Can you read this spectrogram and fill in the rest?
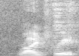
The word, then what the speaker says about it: Reinfried: Uh, and I'm with Kyle Reinfried.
